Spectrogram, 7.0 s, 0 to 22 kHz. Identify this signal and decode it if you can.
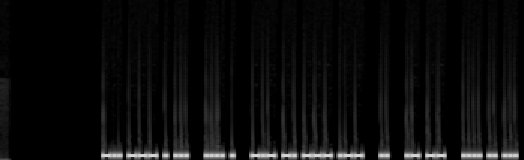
Morse code, heard as a keyed tone, about 34 wpm, 700 Hz. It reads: DOES HE KNOW I AM HIS
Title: Sentences from Top 1000 Words - Review Part 2 - 35wpm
